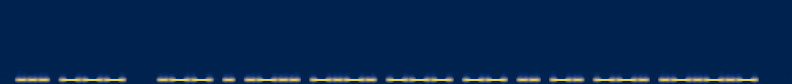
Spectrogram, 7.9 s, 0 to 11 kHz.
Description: Morse code, heard as a keyed tone, about 22 wpm, 600 Hz. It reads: SO WELCOMING.
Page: Romanen Never af Ken Follet på engelsk.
